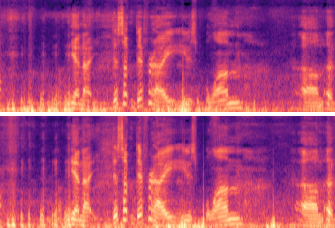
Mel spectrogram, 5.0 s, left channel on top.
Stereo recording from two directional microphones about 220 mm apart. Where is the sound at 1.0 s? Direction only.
50° right (ahead or behind).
